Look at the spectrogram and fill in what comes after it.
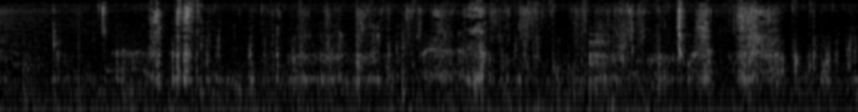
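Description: A person chewing a mouthful of spicy pork belly and rice close to the microphone: irregular wet smacks and clicks.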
